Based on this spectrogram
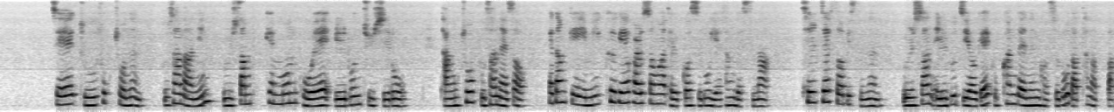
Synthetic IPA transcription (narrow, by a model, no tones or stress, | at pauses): t͡ɕe̞tusʰok̚t͡ɕʰonɯnpusʰanaɲinuɭs͈anpʰo̥kʰe̞mːonkoe̞iɭbont͡ɕʰuɭɕ͈iɾo | taŋt͡ɕʰopusʰane̞sʰʌ | ɸe̞daŋk͈e̞imikʰɯɡe̞ɸwaɭs͈ʌŋɦadwe̞ɭk͈ʌsʰɯɾoje̞sʰaŋdwe̞s͈ɯna | ɕʰiɭt͡ɕ͈e̞s͈ʌbis͈ɯnɯn | uɭs͈aniɭbud͡ʑijʌɡe̞kukʰandwe̞nɯnɡʌsʰɯɾonatʰanat̚t͈a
